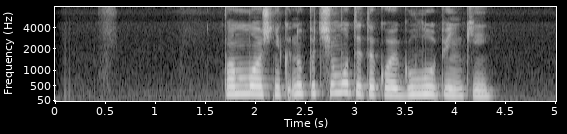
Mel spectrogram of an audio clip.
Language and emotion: Russian, neutral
